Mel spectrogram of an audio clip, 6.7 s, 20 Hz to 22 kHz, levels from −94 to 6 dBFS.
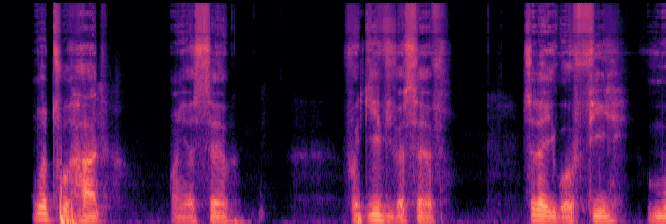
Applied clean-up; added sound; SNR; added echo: neural mask model DeepFilterNet 3.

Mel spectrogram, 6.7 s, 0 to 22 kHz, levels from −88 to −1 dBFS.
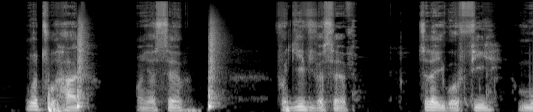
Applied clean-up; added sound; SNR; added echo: classical method spectral subtraction.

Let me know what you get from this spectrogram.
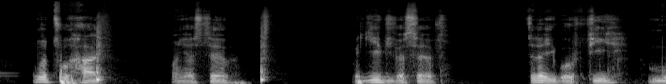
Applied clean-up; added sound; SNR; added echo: neural mask model RNNoise.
